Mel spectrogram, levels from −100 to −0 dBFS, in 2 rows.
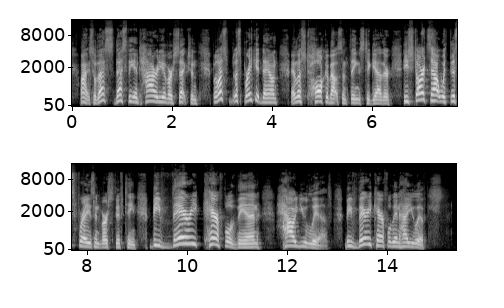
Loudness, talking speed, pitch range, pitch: -23 LUFS, 180 wpm, 155-225 Hz, 195 Hz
